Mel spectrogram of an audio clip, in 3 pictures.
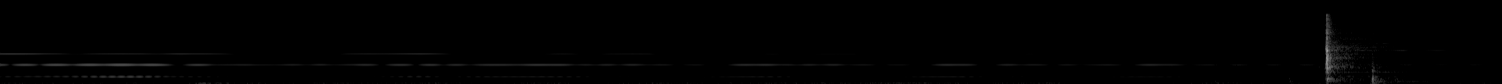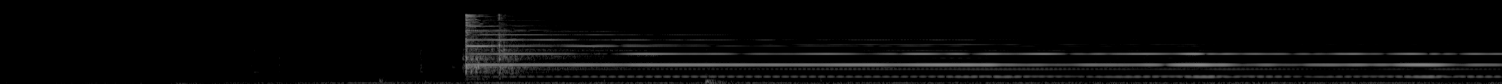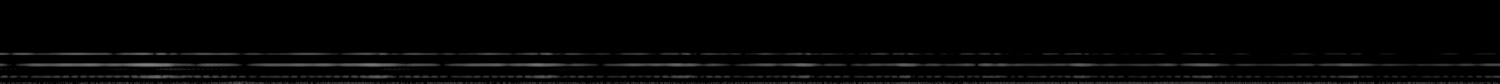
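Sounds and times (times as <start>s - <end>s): boxing bell ringing: 19.7s - 22.3s.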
